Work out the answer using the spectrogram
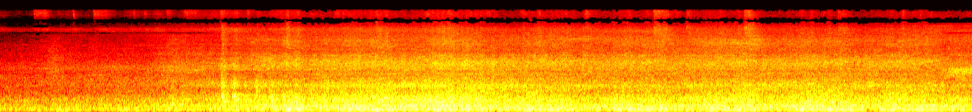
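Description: An electric suburban passenger train running past a station platform: the rumble of its wheels and motors grows louder over the first few seconds and then stays loud and steady.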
